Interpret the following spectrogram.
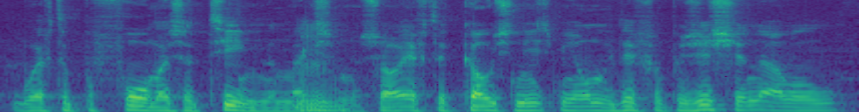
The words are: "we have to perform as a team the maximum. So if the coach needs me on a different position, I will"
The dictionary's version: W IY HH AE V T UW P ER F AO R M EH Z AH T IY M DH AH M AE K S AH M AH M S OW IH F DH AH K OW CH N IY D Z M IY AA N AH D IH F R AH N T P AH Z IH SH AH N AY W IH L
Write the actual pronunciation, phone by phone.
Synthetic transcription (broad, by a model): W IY HH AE F T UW P ER F AO R M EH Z AH T IY M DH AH M AE K S AH M AH M S OW IH F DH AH K OW CH N IY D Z M IY AA N AH D IH F R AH N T P AH Z IH SH AH N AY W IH L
